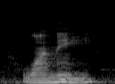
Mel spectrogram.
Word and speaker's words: Wani: So that's Aisha Wani. And the emphasis really on the knee part of the surname.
